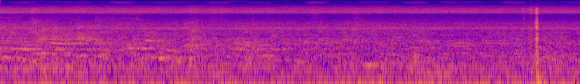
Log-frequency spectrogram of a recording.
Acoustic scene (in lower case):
cafe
